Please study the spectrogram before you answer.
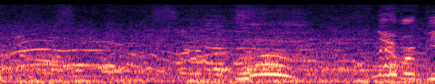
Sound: sighing

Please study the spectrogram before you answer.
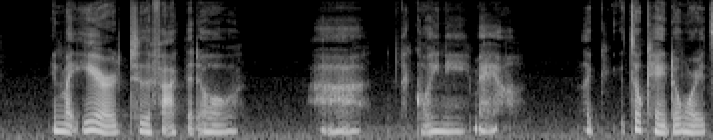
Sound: speaks Punjabi

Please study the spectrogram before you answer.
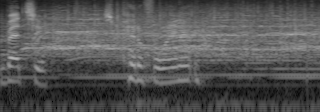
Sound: all cheering; all applauding; gentle music

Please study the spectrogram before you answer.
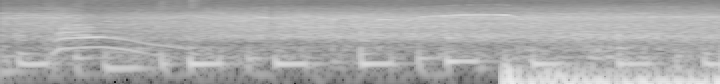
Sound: crowd cheering

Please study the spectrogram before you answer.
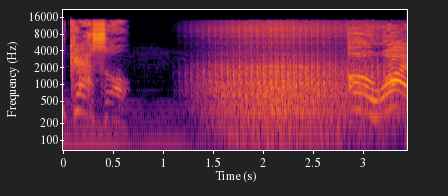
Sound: engine Rumbling

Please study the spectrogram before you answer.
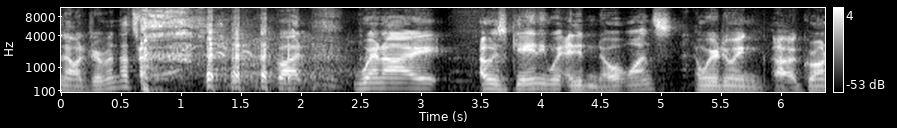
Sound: laughter

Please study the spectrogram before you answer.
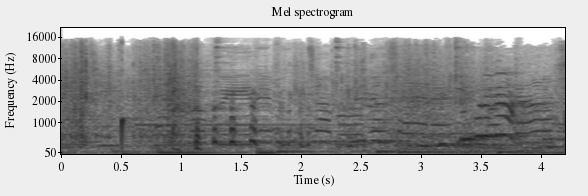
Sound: laughing

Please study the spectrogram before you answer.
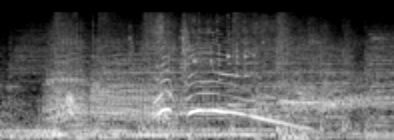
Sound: cheering

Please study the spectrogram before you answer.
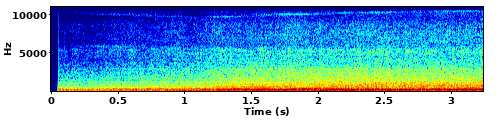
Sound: tractor rumbling

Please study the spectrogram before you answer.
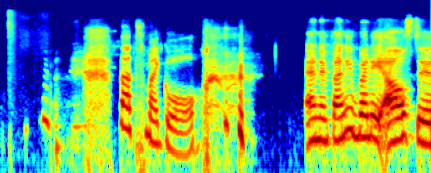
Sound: laughs

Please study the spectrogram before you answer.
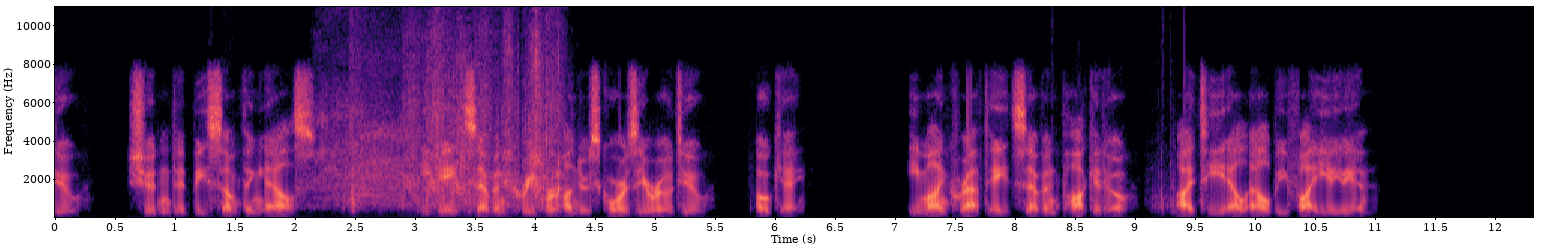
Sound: footsteps

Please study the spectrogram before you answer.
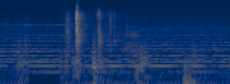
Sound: knife hits floor; knife hits floor again

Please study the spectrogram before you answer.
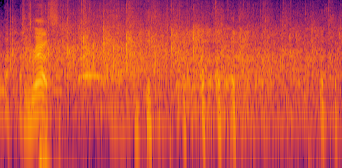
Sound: applause

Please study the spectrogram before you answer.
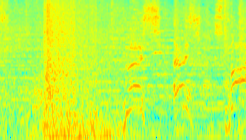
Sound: explosion booming

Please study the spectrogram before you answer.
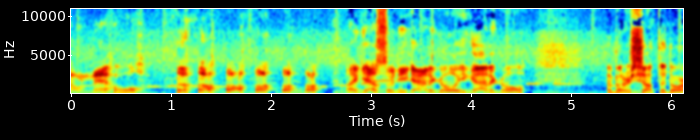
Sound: laughing

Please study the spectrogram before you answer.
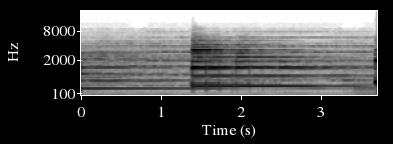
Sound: none

